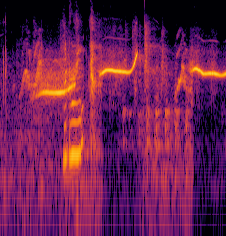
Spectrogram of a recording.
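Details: Talking green Mithu parrot (rose-ringed parakeet) kept as a pet, giving long level whistled tones that rise at the ends, with a brief buzzy voiced passage between them, indoors.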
